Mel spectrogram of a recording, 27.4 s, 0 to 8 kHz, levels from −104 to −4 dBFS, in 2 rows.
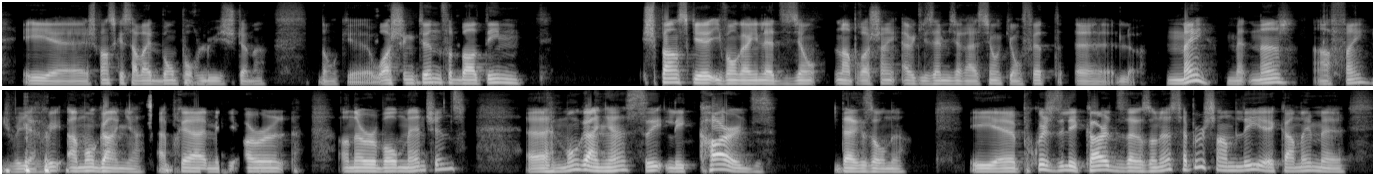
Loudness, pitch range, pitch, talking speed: -30 LUFS, 105-135 Hz, 115 Hz, 155 wpm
